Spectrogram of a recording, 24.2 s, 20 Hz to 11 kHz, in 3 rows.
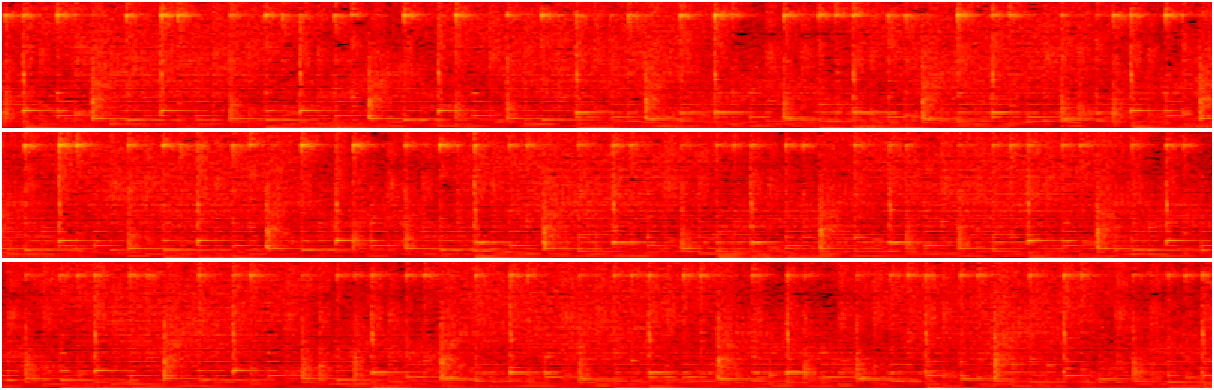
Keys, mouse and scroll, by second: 1.3-1.8 scroll down 1, 1.8-6.3 middle drag, 6.6 click, 9.8 ctrl+s, 12.6 ctrl+s, 13.2 ctrl+s, 19.3 scroll down 1, 21.3 middle click, 22.4-24.2 scroll down 1.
